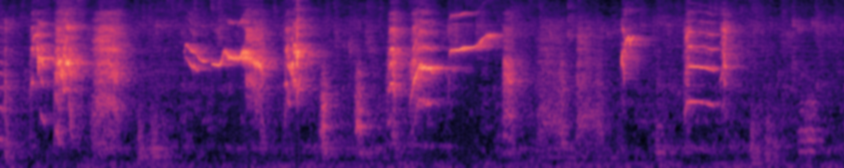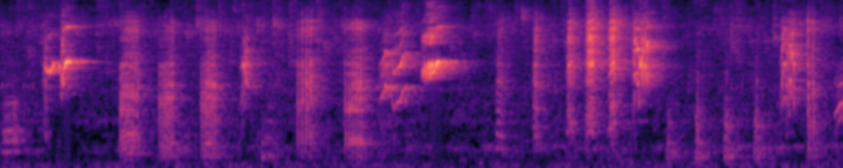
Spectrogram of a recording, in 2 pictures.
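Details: Asian pied starling delivering a long varied song for tutoring other songbirds: harsh squawks, rattling chatter and sweeping whistled slurs tumble together continuously, with a low background hum.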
